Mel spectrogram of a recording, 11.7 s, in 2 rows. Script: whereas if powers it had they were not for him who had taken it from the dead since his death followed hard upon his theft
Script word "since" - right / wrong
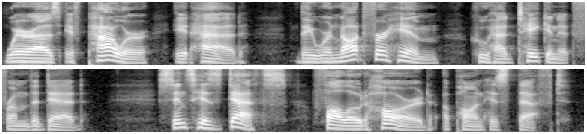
right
